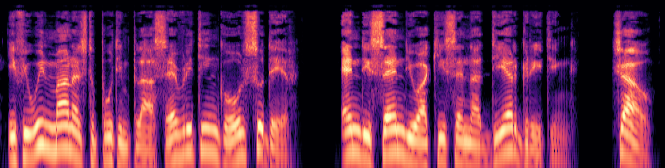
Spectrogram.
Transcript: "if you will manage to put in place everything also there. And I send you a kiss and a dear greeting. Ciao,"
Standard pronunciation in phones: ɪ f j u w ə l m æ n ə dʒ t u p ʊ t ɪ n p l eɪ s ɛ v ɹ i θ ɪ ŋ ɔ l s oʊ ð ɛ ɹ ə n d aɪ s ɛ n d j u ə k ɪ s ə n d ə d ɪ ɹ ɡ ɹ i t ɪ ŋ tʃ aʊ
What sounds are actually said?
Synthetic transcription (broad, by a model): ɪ f j u w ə n m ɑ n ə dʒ t u p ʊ t ɪ n p l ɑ s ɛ v ɹ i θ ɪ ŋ ɔ l s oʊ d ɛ ɹ ə n d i s ɛ n d j u ə k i s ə n d ə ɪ ɹ ɡ ɹ i t ɪ ŋ tʃ aʊ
